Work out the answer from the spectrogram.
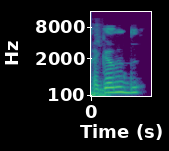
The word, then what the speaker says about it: second: second, Yes. yes, But the C is K, not G, but K.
